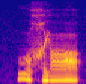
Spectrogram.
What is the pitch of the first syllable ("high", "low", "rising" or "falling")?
falling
